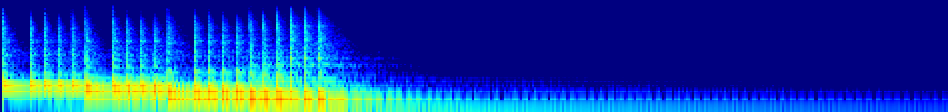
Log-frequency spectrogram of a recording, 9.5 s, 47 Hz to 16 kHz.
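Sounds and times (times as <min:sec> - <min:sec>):
individual MIDI tom drums: 0:00.0 - 0:03.5.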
